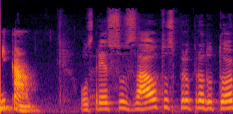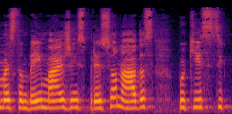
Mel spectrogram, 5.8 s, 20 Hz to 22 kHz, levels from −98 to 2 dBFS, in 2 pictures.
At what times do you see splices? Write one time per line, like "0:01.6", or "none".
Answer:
0:01.1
